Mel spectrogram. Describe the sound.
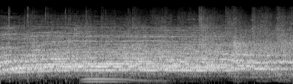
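A live audience cheering and making noise at a show, a loud, continuous roar of crowd voices with a brief shout or whoop rising out of it early on.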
